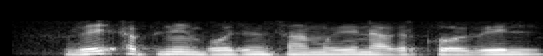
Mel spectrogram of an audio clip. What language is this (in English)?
Hindi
